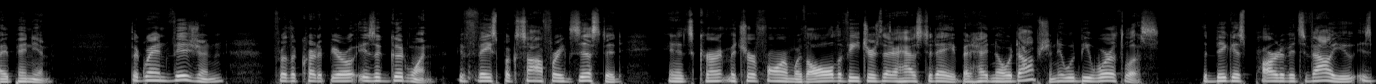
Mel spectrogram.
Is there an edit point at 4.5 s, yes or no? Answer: yes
